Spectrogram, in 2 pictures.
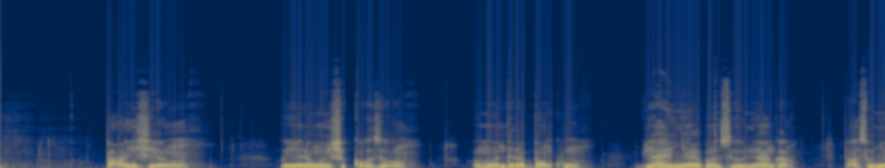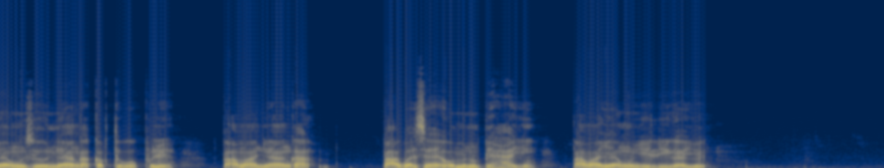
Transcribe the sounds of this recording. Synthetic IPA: pa̰˨ʔa̰˦n˦ʒɛ˦˨ŋʊ̰˨ | o˨ɲɛ˨la˦ŋʊ˦nʃi˨kɔ̰˨ʔʊ˨zʊ̰˦ʔʊ̰˨ | o˨mɔ˨n˦da˨la˦ba˦ŋ˨kʰuː˨ | bi˦ha˦ji˦ɲɛ˦la˨ba˦n˦zo˨˦ni˦a˦ŋɡa˨ | pa̰˨ʔa˨so˦ɲɛ˦la˦ŋʊ˦n˦zo˨˦ni˦a˦ŋɡa˨ka˦btɨ˨bo˨pu˦lḛ˨ | pa̰˨ʔa̰˦maː˦ni˨˦a˦a̰˨ | pa̰˨ʔa˦ɡ͡ba˦za˦ɪ˨o̰˦mɪ˦nʊ˦bɛ˨ɦa˨ji˦ | pa̰˨ʔa˦maː˦jɛ˦la˨ŋʊ˦njɛ˨liː˦ɡa˨jo˦˨

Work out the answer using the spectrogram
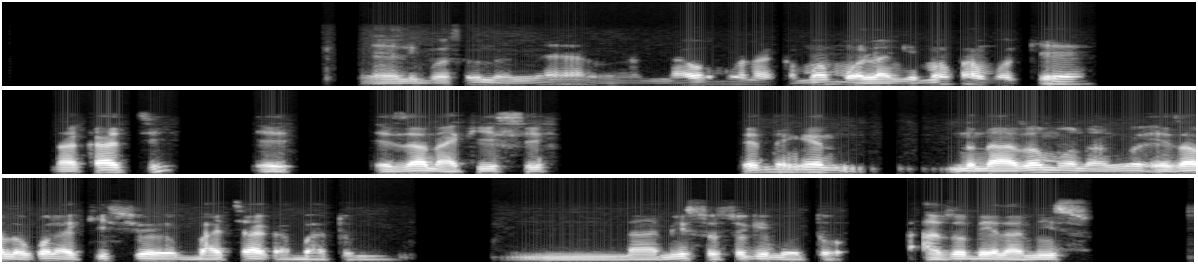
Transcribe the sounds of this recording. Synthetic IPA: li˨bo˨so˦na˨la˦a˦wa˨na˨wo˦mɔ˦na˨ka˨ma˦mo˨la˨ŋɡi˨mɔ˦kɔ˦ja˨mo˨kɛ˦ | na˨ka˦ti˦˨ | e˨za˦na˨ki˦si˦ | pe˦ndɛ̰˦ŋɡe˦ | na˨zo˦mɔ˦n˨a˨ŋɡo˦e˨za˦lo˨ko˦la˨ki˦si˦o˦jo˦ba˨ti˦a˦ka˨ba˨to˨ | na˨mi˦so˨sɔ˦ki˦mo˨to̰˨ | a̰˨zo˦be˦la˨mi˦so̥˨

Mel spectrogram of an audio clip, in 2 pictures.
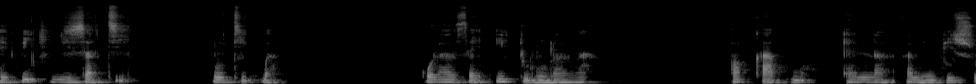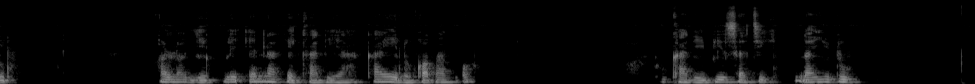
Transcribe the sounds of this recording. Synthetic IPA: e˨fi˦d͡ʒi˦d͡ʒi˦za˨t̪i˦ | nũ˦t̪i˨k͡pa˨ | ko˦la˦zɛ˦i˦t̪u˨nũ˨lã˦ɣa˦ | ɔ˦kʰa˨ɡ͡bɔ˨ | ɛ˦nã˦˨a˨mẽ˨bi˦su˨ | ɔ˦lɔ˦d͡ʒe˨k͡ple˦ʔɛ˦nã˦ke˨kʰa˨ɖe˨a˨kʰa˦je˦nũ˨kɔ˦mã˦k͡pɔ˦ | ɔ˦lu˦ka˨ɖe˨bi˦za˦t̪i˦nã˨ji˦ɖu˦

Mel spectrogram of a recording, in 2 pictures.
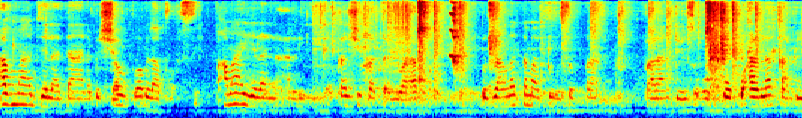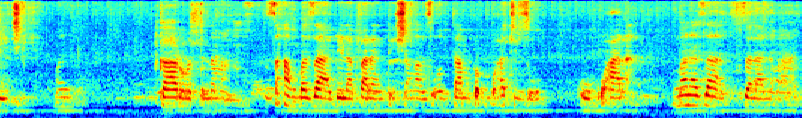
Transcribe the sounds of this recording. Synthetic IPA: la˨ʔa˦bɨ˦maː˦bɛ˦la˨daː˦nɨ˨bɛ˨ʃɛ˦lbɔ˦bɨ˦la˨pʊ˨ʔʊ˨sɨ˨ | pa˨ʔa˦maː˦jɛ˦la˨la˨ʔa˨ɾɨ˨˦dɨ˨bi˨ka˨ka˦ʒi˦ka˨ta˨laː˦ɾɨ˨ma˨bɨ˨za˨ŋla˦ta˦ma˨tʊ˨sɨ˦pa˦ | pa˨ɾa˦nte˨zʊ˨ʔʊ˨o˨ka˨ʔa˨ɾɨ˨la˦ka˨beː˦d͡ʒi˦ | mɨ˦n | kaː˦ɾʊ˨tɨ˨nɨ˦ma˨za˦ʔa˨ŋ͡mɡ͡ba˦zaː˦˨bɛ˦la˨pa˨ɾa˦n˦te˨ʃɛ˦ŋa˨zʊ˦ʔʊ˨ta˦m˦ba˦ʔa˦tɨ˨zʊ˨ʔʊ˨ | ko˨ka˨ʔa˦ɾɨ˨˦ | ma˦na˦zaː˦za˦la˨nɨ˦maː˦

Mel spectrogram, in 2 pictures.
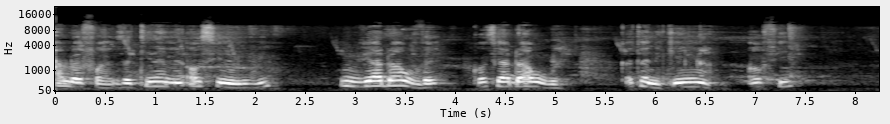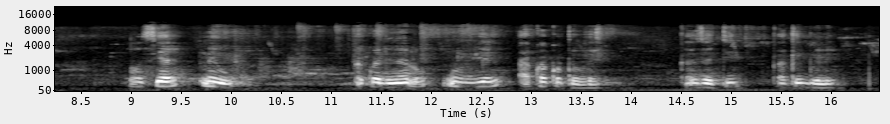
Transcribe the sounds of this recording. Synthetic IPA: a̰˦lʊ˨ɛ˨fʊ˨a˨zɛ˨t̪i˦nɛ̃˦mɛ̃˨ʔɔ̰˦si˦nũ˨lu˨vi˦ | wu˦lu˨vi˦a˨dʊ˦a˦wʊ˨vɛ˨ | kɔ˦si˦a˦dʊ˦a̰˦wʊ˨wɛ˨ | ka˦t̪a˦˨nĩ˨ki˦ɲ˦a˨ | ɔ˦fi˦ | ɔ˦si˦ɛ˦ne˦wo˨ | ɛ˨kɛ˨dɪ˨nɛ̃˨lʔʊ̰˦wṵ˦lu˨vi˦e˦a̰˨ka˦kɔ˦t̪ɔ˨vɛ˨ | kɛ˨zɛ˨t̪i˦ | ka˨ke˦ɡ͡be˨le˦

